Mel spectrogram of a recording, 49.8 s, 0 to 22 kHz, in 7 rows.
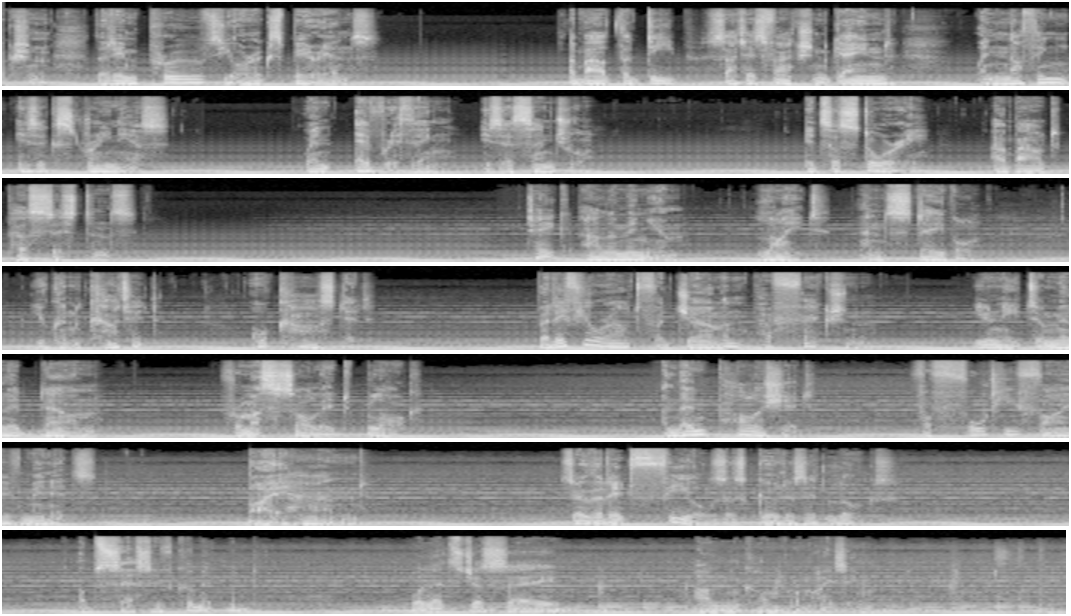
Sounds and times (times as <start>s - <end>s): Speech: 0.0s - 2.5s, 3.8s - 8.2s, 9.1s - 11.1s, 12.5s - 15.1s, 17.7s - 20.8s, 21.5s - 22.4s, 23.0s - 23.8s, 24.9s - 27.2s, 27.8s - 29.1s, 29.9s - 31.2s, 32.8s - 33.9s, 34.5s - 36.2s, 37.2s - 38.0s, 39.3s - 41.5s, 43.2s - 44.4s, 45.4s - 46.5s, 47.2s - 48.5s
Music: 0.0s - 49.7s.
